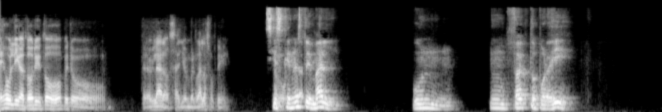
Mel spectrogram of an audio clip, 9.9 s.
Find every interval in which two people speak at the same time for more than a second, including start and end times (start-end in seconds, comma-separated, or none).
none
